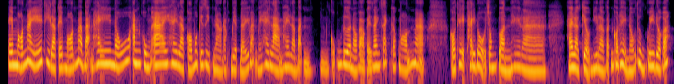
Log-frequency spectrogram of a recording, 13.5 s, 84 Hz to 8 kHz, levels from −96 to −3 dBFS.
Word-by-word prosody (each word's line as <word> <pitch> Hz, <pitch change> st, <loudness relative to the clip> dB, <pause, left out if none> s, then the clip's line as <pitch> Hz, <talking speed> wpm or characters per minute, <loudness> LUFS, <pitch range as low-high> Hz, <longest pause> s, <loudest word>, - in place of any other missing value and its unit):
Cái 240 Hz, -, +5 dB
món 235 Hz, 0 st, +3 dB
này 265 Hz, -6 st, +4 dB
ấy 275 Hz, +3 st, +3 dB
thì 280 Hz, -3 st, -1 dB
là 205 Hz, -3 st, +2 dB
cái 205 Hz, +1 st, -1 dB
món 205 Hz, +4 st, 0 dB
mà 285 Hz, -, +3 dB
bạn 220 Hz, -3 st, +1 dB
hay 260 Hz, +3 st, +2 dB
nấu 240 Hz, +5 st, +1 dB
ăn 260 Hz, -4 st, +2 dB
cùng 230 Hz, -4 st, 0 dB
ai? 255 Hz, +1 st, +4 dB
Hay 260 Hz, -1 st, 0 dB
là 205 Hz, -4 st, +1 dB
có 180 Hz, -2 st, -1 dB
một 250 Hz, +7 st, -1 dB
cái 240 Hz, 0 st, -2 dB
dịp 225 Hz, -3 st, -4 dB
nào 180 Hz, -3 st, -3 dB
đặc 180 Hz, -1 st, -7 dB
biệt 185 Hz, -2 st, -3 dB
đấy 170 Hz, +5 st, -2 dB
bạn -, -, -4 dB
mới 190 Hz, -, -4 dB
hay 245 Hz, +2 st, -2 dB
làm? 200 Hz, -5 st, +1 dB
Hay 215 Hz, 0 st, -2 dB
là 185 Hz, -3 st, -2 dB
bạn, 175 Hz, -, -3 dB
ừm, 90 Hz, -1 st, -5 dB, 0.3 s
ừm, 90 Hz, -, -8 dB
cũng 250 Hz, -, -5 dB
đưa 245 Hz, -2 st, +3 dB
nó 175 Hz, -3 st, 0 dB
vào -, -, 0 dB
cái -, -, -2 dB
danh 225 Hz, +1 st, +1 dB
sách 255 Hz, +3 st, -3 dB
các 215 Hz, +1 st, -6 dB
món 195 Hz, +5 st, -1 dB
mà 250 Hz, -2 st, 0 dB, 0.5 s
có -, -, +1 dB
thể 250 Hz, -2 st, -1 dB
thay 225 Hz, -1 st, 0 dB
đổi 225 Hz, -2 st, 0 dB
trong 210 Hz, +1 st, -2 dB
tuần 185 Hz, -4 st, +1 dB
hay 220 Hz, +1 st, -3 dB
là 175 Hz, -2 st, -2 dB, 0.4 s
hay 210 Hz, +1 st, +4 dB
là, 200 Hz, -3 st, +3 dB
kiểu 185 Hz, -2 st, 0 dB
như 195 Hz, +3 st, -2 dB
là, 180 Hz, -2 st, 0 dB
vẫn 175 Hz, -, -4 dB
có -, -, +1 dB
thể 250 Hz, -2 st, +2 dB
nấu 175 Hz, +3 st, -2 dB
thường 235 Hz, -7 st, 0 dB
quy 225 Hz, -1 st, +2 dB
được 200 Hz, -4 st, +1 dB
á? -, -, +3 dB
215 Hz, 290 wpm, -22 LUFS, 190-245 Hz, 0.5 s, Cái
